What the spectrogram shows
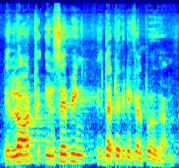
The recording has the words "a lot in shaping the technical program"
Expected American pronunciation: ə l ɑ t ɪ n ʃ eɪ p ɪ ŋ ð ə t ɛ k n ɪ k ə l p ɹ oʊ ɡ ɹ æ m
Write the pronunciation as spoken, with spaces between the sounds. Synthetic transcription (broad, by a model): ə l ɑ t ɪ n s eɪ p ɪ ŋ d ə t ɛ k n ɪ k ə l p ɹ oʊ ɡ ɹ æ m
